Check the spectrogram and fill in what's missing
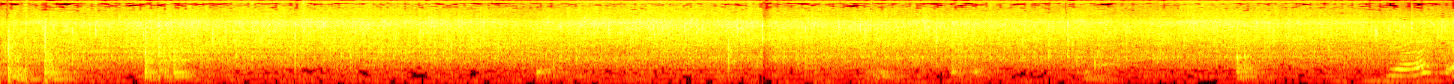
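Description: Mixed vegetables stir-frying in a hot pan with chopped onion for a Chinese-style mixed vegetable dish: a loud, steady sizzle runs throughout, broken by repeated scraping taps of stirring.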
